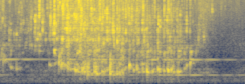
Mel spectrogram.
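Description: Water is squeezed out of a wet crocheted broomstick lace shawl, a short, soft burst of splashing and trickling that rises and fades over a few seconds in a quiet room.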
